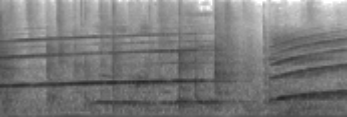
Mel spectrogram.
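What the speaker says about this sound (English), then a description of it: "do you hear that fire alarm?" A fire alarm blares in a school building in the Life is Strange game, a loud wailing tone that rises steadily, cuts off briefly, then sweeps up again.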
